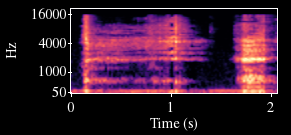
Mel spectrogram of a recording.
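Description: A pause in speech with faint handling noise, then a short, throaty vocal sound near the end.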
